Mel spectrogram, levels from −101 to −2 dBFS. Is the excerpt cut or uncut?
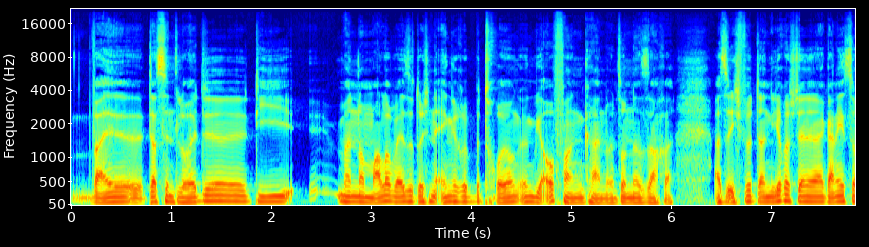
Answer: cut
